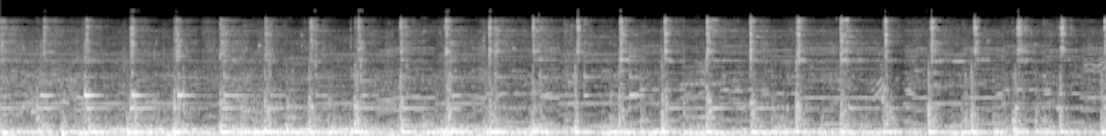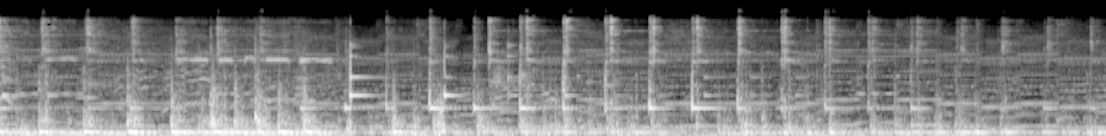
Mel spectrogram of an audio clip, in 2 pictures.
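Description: Khmer traditional procession music: a quick, even beat of wood-block-like percussion and drum strikes over a steady low drone and held melody notes.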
